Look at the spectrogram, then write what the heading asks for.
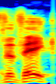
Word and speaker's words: Vivek: we've got that uh vivec rum swamp how the hell do you say this guy's name my name is Vivek it rhymes with cake it ain't about thee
